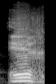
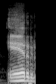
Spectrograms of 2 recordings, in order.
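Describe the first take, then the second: First: The r is a guttural, gh-like sound. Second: The r is a plain, clear r sound. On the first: "یه سریا اغ میگن" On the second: "یه سریا ار میگن"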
